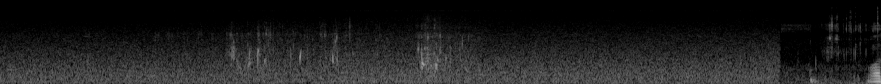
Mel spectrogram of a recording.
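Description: Wind blows softly outdoors.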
